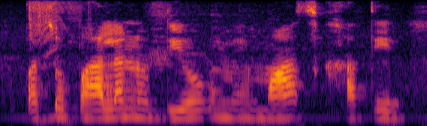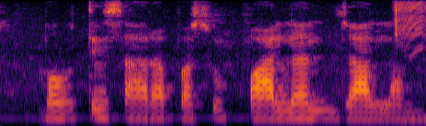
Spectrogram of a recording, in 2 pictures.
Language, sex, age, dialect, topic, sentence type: Bhojpuri, female, 25-30, Northern, agriculture, statement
